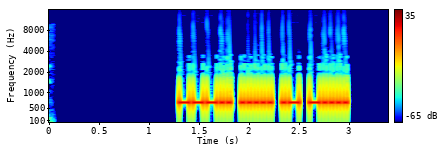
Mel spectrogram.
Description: Morse code, heard as a keyed tone, about 34 wpm, 700 Hz. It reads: 85A6
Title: Common Cut Numbers - 4-Digit 35wpm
